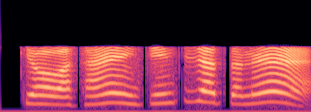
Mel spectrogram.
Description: ためになる広島の方言辞典 さ．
